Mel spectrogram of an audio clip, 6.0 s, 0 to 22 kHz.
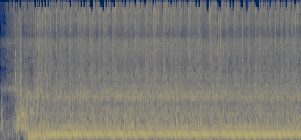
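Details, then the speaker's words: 1994 Yamaha VX500 two-stroke snowmobile, first run after long storage: catches after a short crank and settles into a low, steady buzzing idle with no rise in speed; idle set too low, owner plans to adjust it. "it's idling a little low I should adjust that probably but for now it's all good"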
